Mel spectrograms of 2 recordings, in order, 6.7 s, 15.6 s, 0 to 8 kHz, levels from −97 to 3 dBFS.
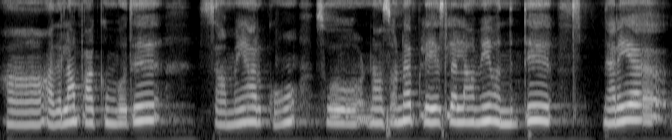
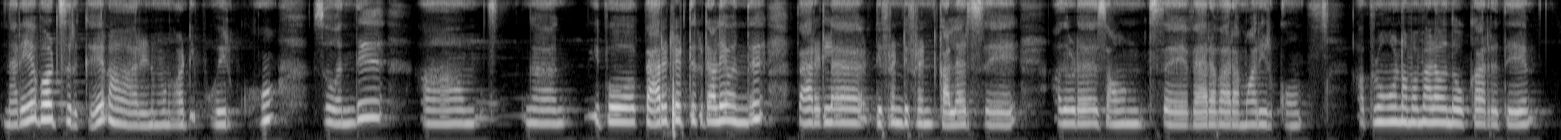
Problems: background sounds at intervals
